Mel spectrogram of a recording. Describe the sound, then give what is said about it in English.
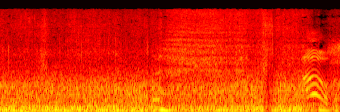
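Wet, rough tearing as an animal rips meat from a fox carcass, a dense, steady ragged noise throughout, with a brief snort-like sound and a short rising-falling tone near the end. “Oh, you can hear it tearing. Look at that meat.”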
